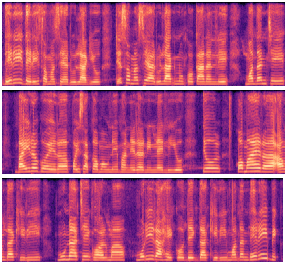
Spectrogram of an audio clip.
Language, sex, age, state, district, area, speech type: Nepali, female, 45-60, West Bengal, Jalpaiguri, rural, spontaneous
